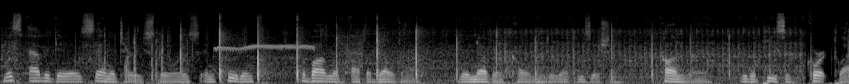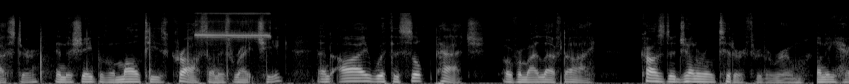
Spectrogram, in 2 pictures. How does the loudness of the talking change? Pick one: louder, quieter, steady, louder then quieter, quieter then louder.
steady.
